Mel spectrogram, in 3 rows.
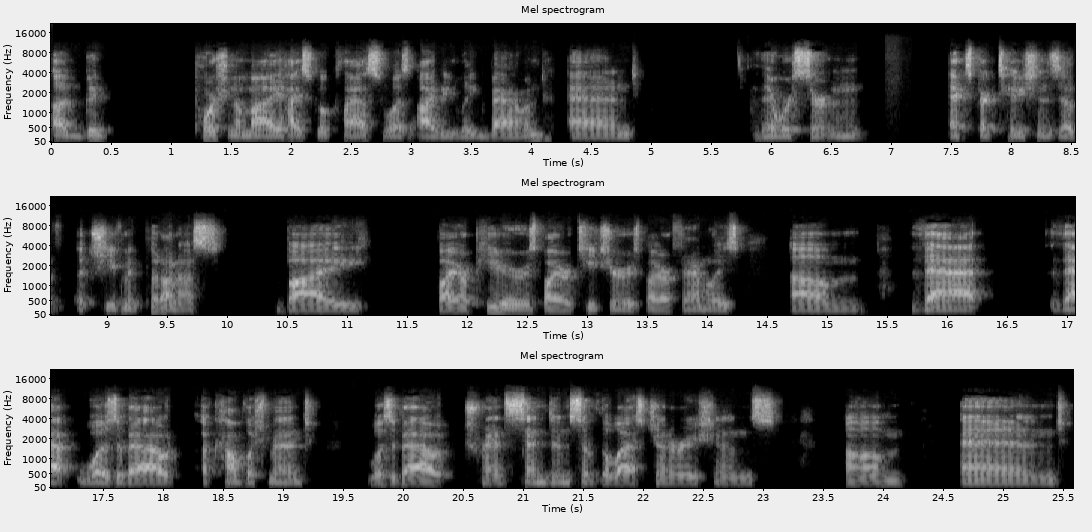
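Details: Adult male journalist who has stuttered since childhood and has been in the stuttering self-help movement since 1992; real, non-acted speech in an interview; stuttering.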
